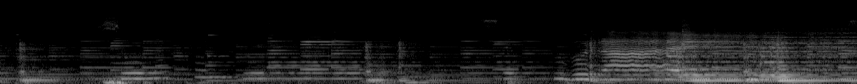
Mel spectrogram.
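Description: Orchestra accompanying a young woman singing a slow Italian pop ballad. The music swells and grows fuller about six seconds in.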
